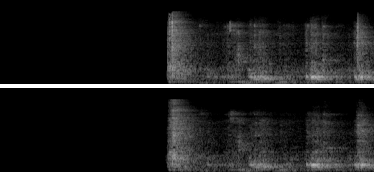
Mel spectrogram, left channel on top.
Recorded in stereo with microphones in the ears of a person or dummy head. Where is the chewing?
60° left (ahead or behind), 1.6 m.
